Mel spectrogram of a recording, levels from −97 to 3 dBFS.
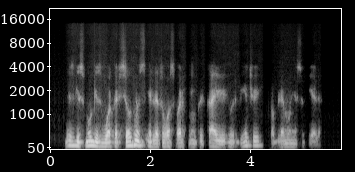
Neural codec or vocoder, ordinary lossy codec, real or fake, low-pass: autoencoder, 48 kHz, 32 numbers a frame, DAC-VAE, trained on Japanese speech; AAC, 96 kbps; fake; 14.4 kHz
